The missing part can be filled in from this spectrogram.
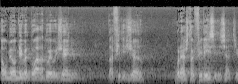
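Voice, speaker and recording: A man puts on a hoarse character voice. He speaks at a moderate pace. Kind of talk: formal speech.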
